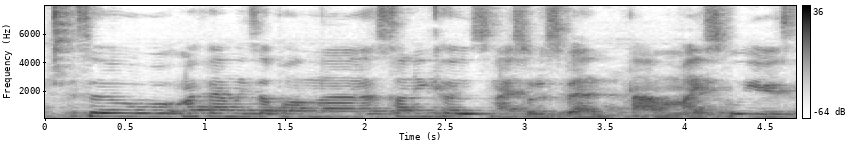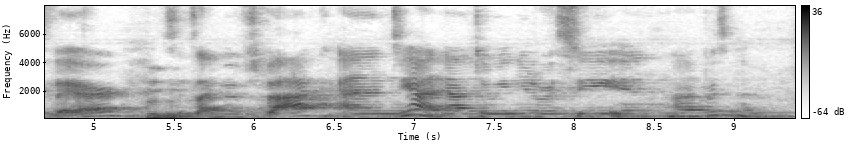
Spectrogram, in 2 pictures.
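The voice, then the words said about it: Mixed Australian-American accent. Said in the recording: “I've got a bit of an accent ... I've kind of picked up more Australian, and it's a bit of a mix now. I get like Canadian a lot, New Zealand.”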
